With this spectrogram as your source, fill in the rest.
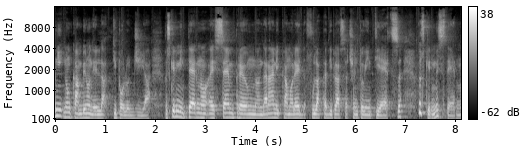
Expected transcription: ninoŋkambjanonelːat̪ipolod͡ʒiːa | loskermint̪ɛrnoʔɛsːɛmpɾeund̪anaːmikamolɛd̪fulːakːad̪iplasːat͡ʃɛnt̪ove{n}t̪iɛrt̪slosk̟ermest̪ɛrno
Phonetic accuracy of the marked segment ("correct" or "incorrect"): correct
